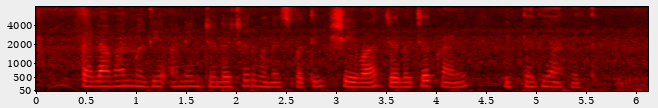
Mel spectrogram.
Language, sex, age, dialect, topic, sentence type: Marathi, female, 31-35, Standard Marathi, agriculture, statement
